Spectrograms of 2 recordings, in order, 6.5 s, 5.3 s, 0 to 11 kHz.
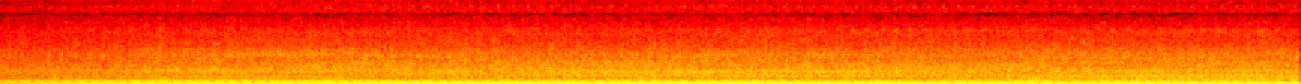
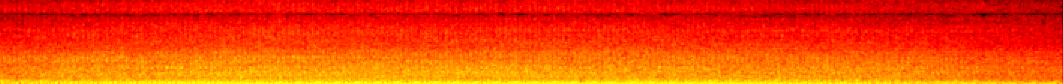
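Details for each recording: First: Junkyard engine just swapped into a 2018 Subaru Crosstrek, with a bank 2 knock sensor code: steady low idle with fast light ticking over a slightly uneven beat; valve or lifter noise suspected, possibly sticking lifters, not confirmed. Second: 2018 Subaru Crosstrek after junkyard engine swap and electronic throttle relearn: smooth, even idle with steady low hum, no knocks, misses or hunting, no trouble codes; normal idle.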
